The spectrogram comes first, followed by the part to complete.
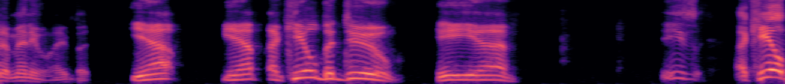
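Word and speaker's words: Akil Baddoo: the ball hit him anyway but yeah yep Akil Badoo he uh he's a kill but oh yeah that's how you pronounce it two balls and a strike on a keel Badu well yeah maybe used to be two balls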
